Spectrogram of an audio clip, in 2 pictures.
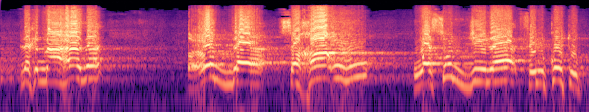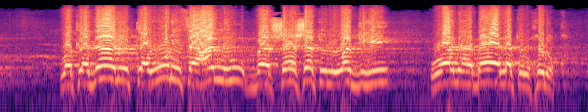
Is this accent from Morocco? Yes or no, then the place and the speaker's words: no; Egypt; أنا مصري خايب، عارف خايب يعني إيه؟ الإنجليزي عندي ضعيف، قراءة مش نطق.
